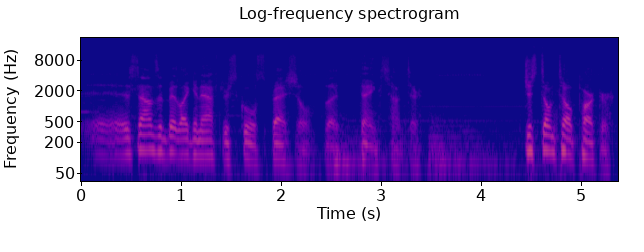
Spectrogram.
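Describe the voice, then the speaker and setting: A guarded antihero bonded to a symbiote, talks low and gravelly in a video game. The delivery is casual and wry, with self-deprecating candor. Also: male voice, expressive, normal speed, faint music behind. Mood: candid, guarded. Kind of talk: conversational video game acting.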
